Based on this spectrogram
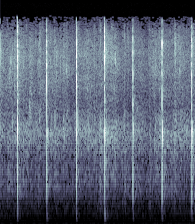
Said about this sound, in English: So I want to encourage you guys, those of you that are serving with children and youth at any capacity, would you just stand up right now? In any capacity, go ahead and stand up. And let's give these guys a round of applause.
